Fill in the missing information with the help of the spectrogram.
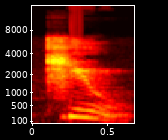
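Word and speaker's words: क्यों: cupta Mengapa adalah hiu jadi pengucapannya seperti begini hiu Hai yang untuk lebih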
